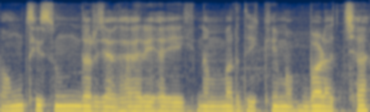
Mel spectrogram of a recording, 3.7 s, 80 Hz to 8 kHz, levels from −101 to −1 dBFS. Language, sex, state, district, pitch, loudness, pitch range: Chhattisgarhi, male, Chhattisgarh, Sarguja, 120 Hz, -17 LUFS, 115-125 Hz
